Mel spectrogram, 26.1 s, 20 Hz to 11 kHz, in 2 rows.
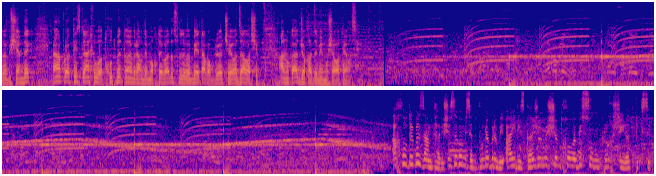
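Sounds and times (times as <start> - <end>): fast sweeping siren: 7.7 - 21.2
slow wailing siren: 7.7 - 21.2.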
